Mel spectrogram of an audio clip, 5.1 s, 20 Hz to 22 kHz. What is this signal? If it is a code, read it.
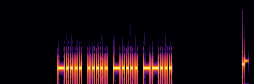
Morse code, heard as a keyed tone, about 28 wpm, 700 Hz. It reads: 6567
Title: Numbers - 4-Digit 28wpm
